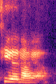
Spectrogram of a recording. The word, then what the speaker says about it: Tia Naya: It's pronounced Tia Naya. Tia like auntie in Spanish, and Naya. I started my live at 5:30.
